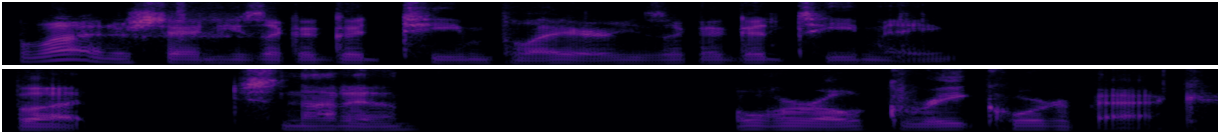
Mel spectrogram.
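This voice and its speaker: A man with a low voice co-hosts a casual sports podcast in an easygoing, offhand way. He is recorded close and dry, with no room sound. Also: normal speed, pauses often, no room sound. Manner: laid-back, reads search results aloud. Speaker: podcast co-host.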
